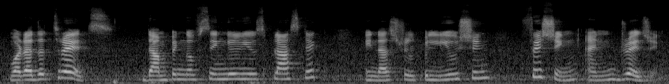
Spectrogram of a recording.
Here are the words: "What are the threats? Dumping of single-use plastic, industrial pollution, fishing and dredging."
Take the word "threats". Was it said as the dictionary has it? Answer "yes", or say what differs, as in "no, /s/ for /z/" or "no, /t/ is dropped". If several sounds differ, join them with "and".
no, /t/ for /θ/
